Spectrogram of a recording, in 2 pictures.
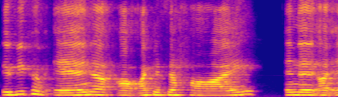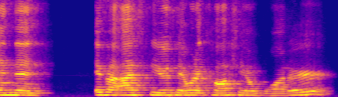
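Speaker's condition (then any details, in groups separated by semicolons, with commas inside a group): Down syndrome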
